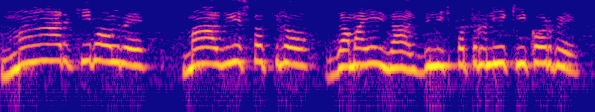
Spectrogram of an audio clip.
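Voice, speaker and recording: Squeaky and extremely high-pitched, a woman's cartoonish character voice races at a very fast pace with fairly even intonation and very even loudness. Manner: complaining, defiant.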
